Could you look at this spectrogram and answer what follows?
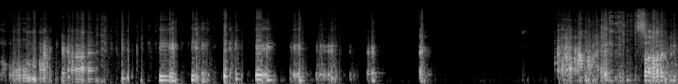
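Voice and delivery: usual speaking voice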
